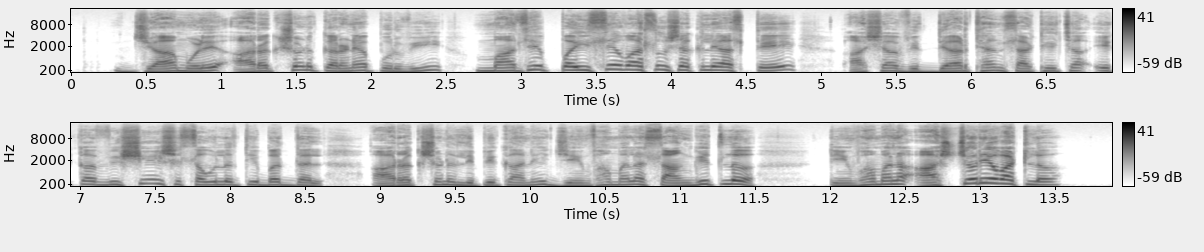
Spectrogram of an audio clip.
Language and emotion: Marathi, surprised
